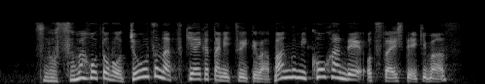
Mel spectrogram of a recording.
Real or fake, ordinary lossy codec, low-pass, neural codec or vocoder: real; none; 7.2 kHz; none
